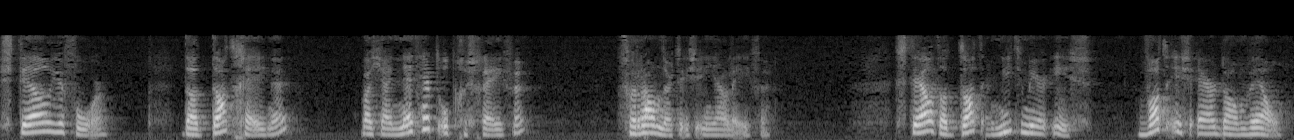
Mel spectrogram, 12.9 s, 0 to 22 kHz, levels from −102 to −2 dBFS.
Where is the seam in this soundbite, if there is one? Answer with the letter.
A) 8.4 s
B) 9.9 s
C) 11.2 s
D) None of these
B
